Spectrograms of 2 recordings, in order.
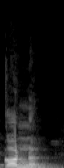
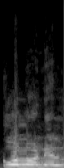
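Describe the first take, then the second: First: It is said with two syllables, 'kernel'. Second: It is said with three syllables, 'col-o-nel'. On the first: The speaker calls it right. "કર્નલ બરોબર છે" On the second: The speaker calls it wrong. "કોલોનેલ નો"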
